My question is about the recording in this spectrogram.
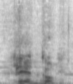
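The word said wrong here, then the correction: Prijatno: Prijetno. Yeah. – That's perfect.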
